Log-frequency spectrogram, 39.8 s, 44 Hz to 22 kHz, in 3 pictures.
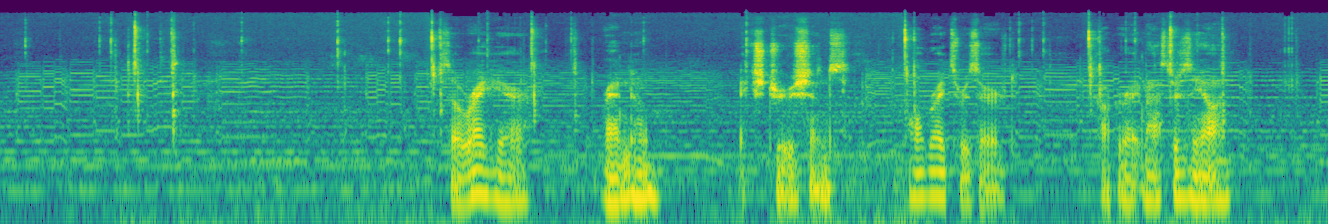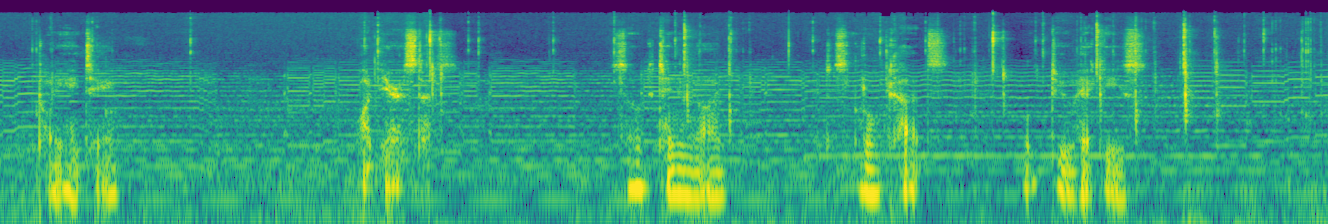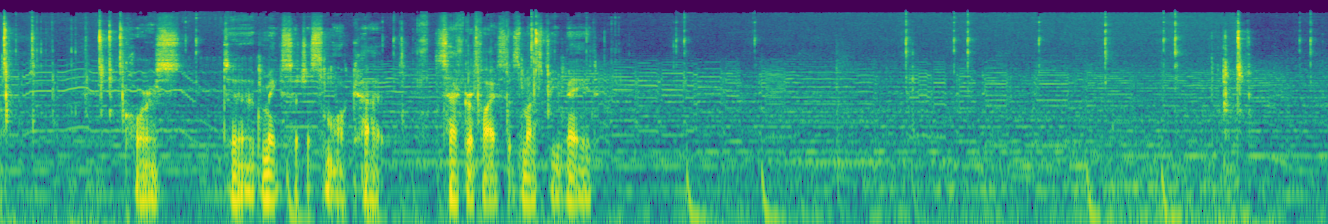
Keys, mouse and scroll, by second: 0.8 click, 1.2 shift+click, 1.3 shift+middle click, 1.7-2.3 scroll up 1, 2.3 click, 3.7 click, 4.2 q, 4.7 click, 5.0 scroll down 2, 5.3 shift+middle click, 5.6-6.2 shift+scroll up 2, 6.3 click, 8.9 b, 9.9 click, 10.8 q, 11.1 click, 11.6 shift+click, 11.8 shift+middle click, 12.7 scroll down 1, 13.8-14.1 scroll up 1, 14.1 click, 16.8 click, 17.4 click, 17.5 q, 17.8 click, 20.0 shift+click, 20.1 shift+middle click, 20.5 scroll up 1, 21.3 click, 22.4 click, 22.7 scroll down 1, 23.1 q, 23.5 click, 23.9-24.2 scroll down 2, 24.2 shift+middle click, 24.5-25.0 scroll up 2, 25.0 shift+middle click, 25.8 scroll up 1, 26.5-27.1 shift+scroll up 2, 26.6 shift+middle click, 27.4 scroll up 1, 27.4 q, 28.3 shift+click, 30.2 shift+Left, 30.6 scroll down 1, 31.3 shift+middle click, 31.6 scroll up 1, 31.8 alt+a, 32.5 scroll, 32.6 scroll down 1, 33.2 click, 38.8 click, 38.8 q, 39.4 click.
